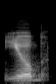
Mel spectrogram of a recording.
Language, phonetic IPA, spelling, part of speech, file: Russian, [jɵp], ёб, interjection / verb, Ru-ёб.ogg
- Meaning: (interjection) fuck!; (verb) masculine singular past indicative imperfective of еба́ть (jebátʹ)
